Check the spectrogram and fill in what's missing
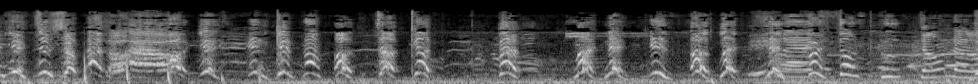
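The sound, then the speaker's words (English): A crowd chants a team cheer in loud, overlapping voices, a woman spelling something out with the crowd behind her, the shouted syllables rising and falling in a steady rhythmic pattern without a break. “Quizzing … w/Chanting Audio To See If He Can Identify It”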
